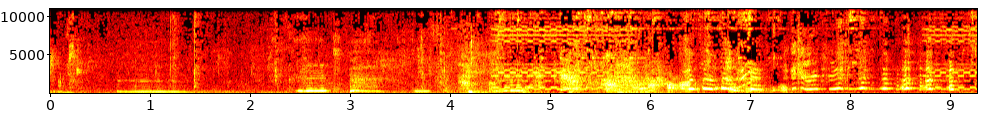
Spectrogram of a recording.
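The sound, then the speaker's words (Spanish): A telephone bell rings insistently and fairly loudly, its bright trilling tones running through the second half while people talk and laugh. “El teléfono suena.”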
